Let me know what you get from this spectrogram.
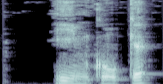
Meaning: definite singular of himkok
- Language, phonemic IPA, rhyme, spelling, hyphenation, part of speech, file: Norwegian Bokmål, /ˈhiːmkuːkə/, -uːkə, himkoket, him‧kok‧et, noun, Nb-himkoket.ogg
